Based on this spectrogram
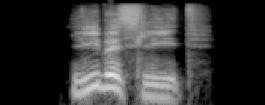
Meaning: love song
- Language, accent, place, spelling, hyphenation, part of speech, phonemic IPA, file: German, Germany, Berlin, Liebeslied, Lie‧bes‧lied, noun, /ˈliːbəsˌliːt/, De-Liebeslied.ogg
